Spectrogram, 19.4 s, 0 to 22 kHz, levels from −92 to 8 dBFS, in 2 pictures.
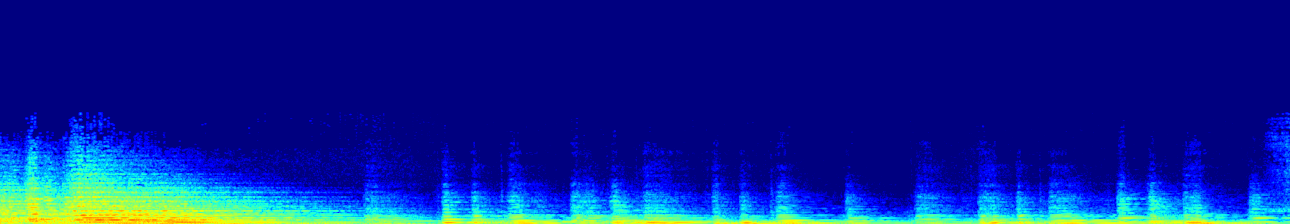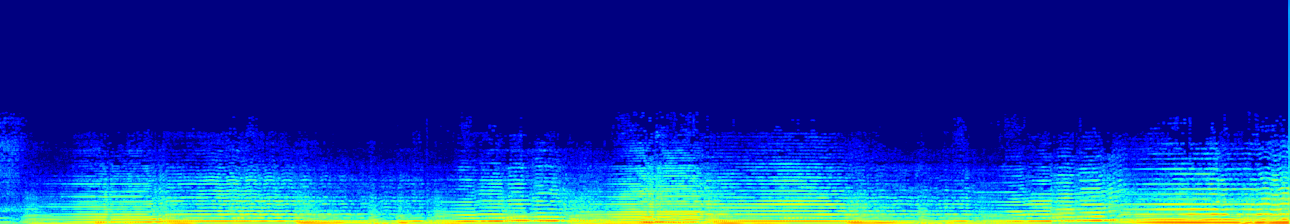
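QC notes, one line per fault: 9.01–9.03 s, skip ahead: About a second of audio is missing. It was dropped while later audio was already queued, so playback jumps straight forward. There is no fill and no gap, and the two sides are joined almost directly.
9.62–9.98 s, jitter buffer speed-up: The buffer held more audio than its target, so short pitch-period pieces were cut out many times in a row. About 70 ms went in total. The audio runs roughly 14% faster at the same pitch and sounds hurried.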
